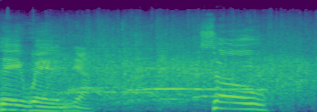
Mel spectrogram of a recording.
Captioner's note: cheers and applause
